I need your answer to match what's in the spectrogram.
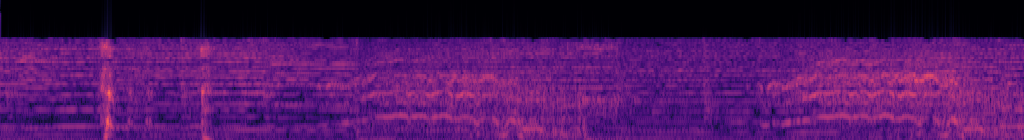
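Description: A horse lets out a long, wavering whinny while two sharp hoof clops ring out near the start, as its rider dismounts and walks slowly leading it along a hot street, followed by a continuous bed of ambient noise.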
